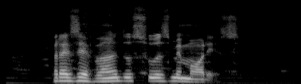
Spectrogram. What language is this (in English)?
Portuguese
